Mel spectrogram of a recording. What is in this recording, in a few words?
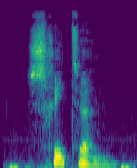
"schieten", Dutch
